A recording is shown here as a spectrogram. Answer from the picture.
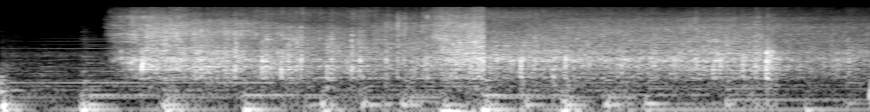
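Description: Pieces of rohu fish frying in hot mustard oil in a kadai: a loud, steady sizzle that starts suddenly about a second in as the fish goes into the oil and flares up once more briefly around the middle.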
